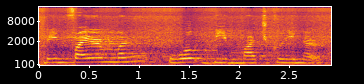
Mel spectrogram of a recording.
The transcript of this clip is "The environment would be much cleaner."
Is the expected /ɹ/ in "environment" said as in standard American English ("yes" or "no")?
no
